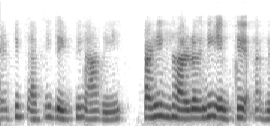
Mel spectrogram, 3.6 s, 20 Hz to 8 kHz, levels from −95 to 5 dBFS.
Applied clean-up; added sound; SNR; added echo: neural mask model DeepFilterNet 3.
